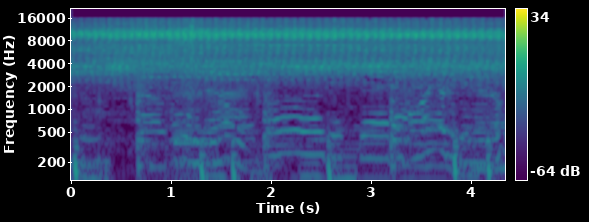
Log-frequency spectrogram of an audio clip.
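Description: A steady, high-pitched insect chorus in tropical forest, with a fast, even pulse, and voices talking faintly underneath.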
